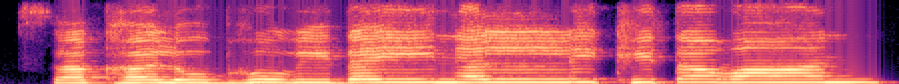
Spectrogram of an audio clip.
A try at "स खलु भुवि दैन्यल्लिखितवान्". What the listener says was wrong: What in the effort to pronounce the lakara, sanunasika lakara, you are leaving out the yakara itself. So on the yakara you should not leave. Dainyal, the first ya should come.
